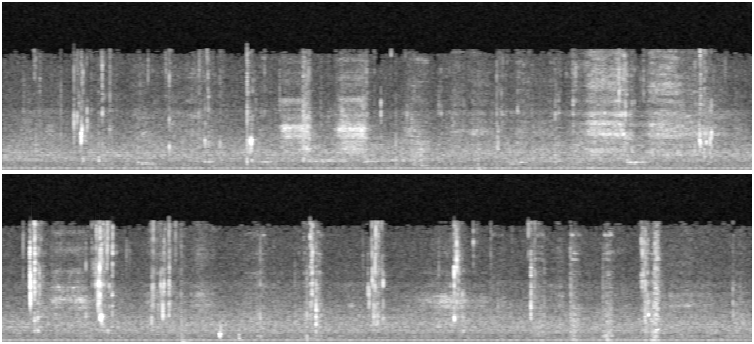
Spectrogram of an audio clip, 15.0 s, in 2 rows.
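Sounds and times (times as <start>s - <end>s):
person chewing: 0.6s - 2.7s, 6.9s - 13.3s.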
